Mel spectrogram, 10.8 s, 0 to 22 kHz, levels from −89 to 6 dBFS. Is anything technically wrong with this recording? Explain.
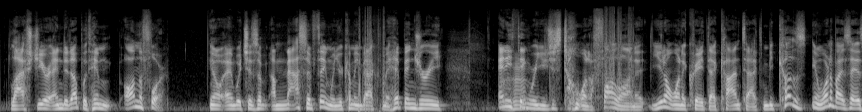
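Yes. Loose connector crackle at 4.48–4.80 s, after "massive thing when you're", and 7.54–7.91 s, after "don't want to": a worn contact making and breaking chops the speech into irregular scratchy bursts.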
